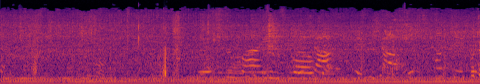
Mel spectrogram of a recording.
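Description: Faint voices of people talking, over a steady low hum. A single sharp click comes about two seconds in.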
